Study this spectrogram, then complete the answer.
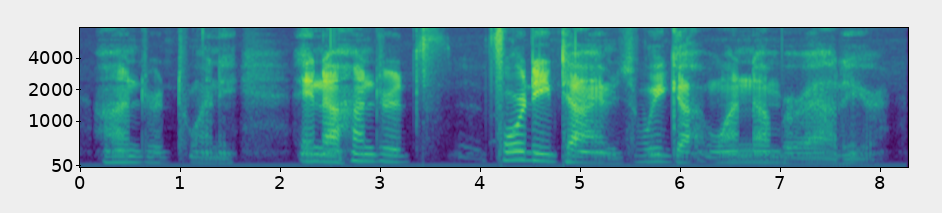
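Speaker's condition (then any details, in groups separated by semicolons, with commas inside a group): ALS; abnormally slow voice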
